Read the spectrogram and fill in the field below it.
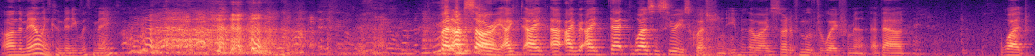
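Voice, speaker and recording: A woman speaking as a panelist at a museum discussion, halting and self-correcting. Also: sits low, lively intonation, crowd noise. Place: museum event room.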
